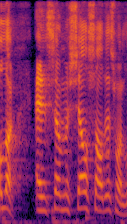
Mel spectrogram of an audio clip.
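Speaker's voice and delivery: ordinary delivery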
